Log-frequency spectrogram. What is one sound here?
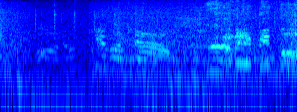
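A man calls out urgently from a short distance.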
